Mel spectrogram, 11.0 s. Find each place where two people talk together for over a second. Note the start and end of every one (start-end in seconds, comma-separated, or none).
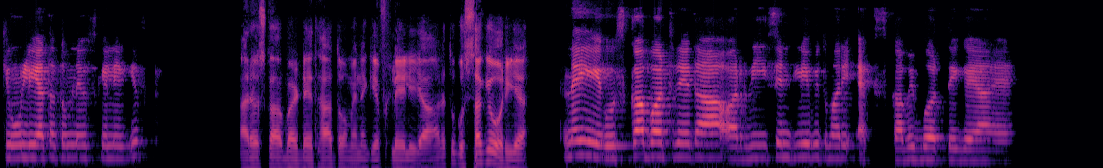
none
